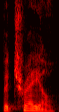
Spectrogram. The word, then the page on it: betrayal: British English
